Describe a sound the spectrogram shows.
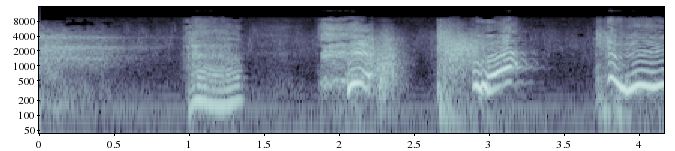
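A young boy shouts with effort.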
